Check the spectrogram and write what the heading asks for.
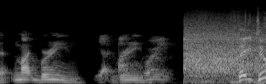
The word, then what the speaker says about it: Breen: Mike Breen.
